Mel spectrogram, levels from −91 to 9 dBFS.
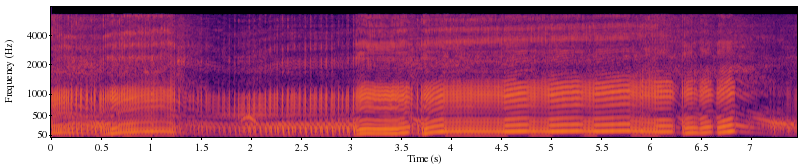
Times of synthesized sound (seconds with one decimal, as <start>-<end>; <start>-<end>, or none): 0.0-1.4; 5.9-7.5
